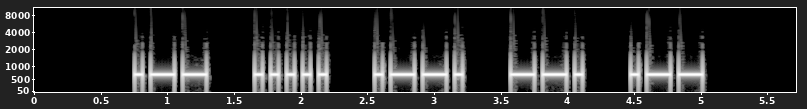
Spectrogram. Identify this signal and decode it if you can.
Morse code, heard as a keyed tone, about 20 wpm, spaced as for 14 wpm, 700 Hz. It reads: W5PGW
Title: 167 Lesson 27g - Number 7 - Call Signs 20wpm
